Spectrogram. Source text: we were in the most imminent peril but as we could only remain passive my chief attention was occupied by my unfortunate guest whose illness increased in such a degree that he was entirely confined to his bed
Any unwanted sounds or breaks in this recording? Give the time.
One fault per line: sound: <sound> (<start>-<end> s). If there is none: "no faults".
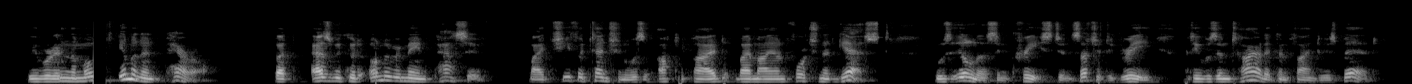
sound: dropout (0.9-1.1 s)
